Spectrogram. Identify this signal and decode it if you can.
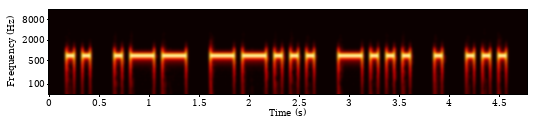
Morse code, heard as a keyed tone, about 15 wpm, 700 Hz. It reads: IW7BES
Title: DXCC-100 Call Signs - 6 Characters - Repeated 3x - 15wpm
